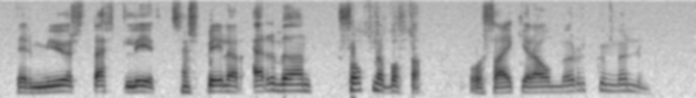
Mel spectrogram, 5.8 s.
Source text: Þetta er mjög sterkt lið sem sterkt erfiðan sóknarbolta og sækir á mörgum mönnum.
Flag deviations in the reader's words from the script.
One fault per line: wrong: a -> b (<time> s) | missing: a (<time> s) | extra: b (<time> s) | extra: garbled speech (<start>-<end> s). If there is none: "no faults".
wrong: sterkt -> spilar (1.6 s)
